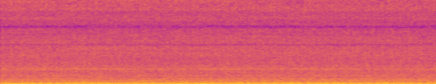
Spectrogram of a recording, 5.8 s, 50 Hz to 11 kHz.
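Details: 1968 Ford Country Sedan, V8 of unknown size (360 or 390), first revival start on a borrowed battery, revved to 2K with 60 psi oil pressure and climbing. Ignition untimed, plugs ungapped. Steady, even low rumble with no knocks or misses: normal running.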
